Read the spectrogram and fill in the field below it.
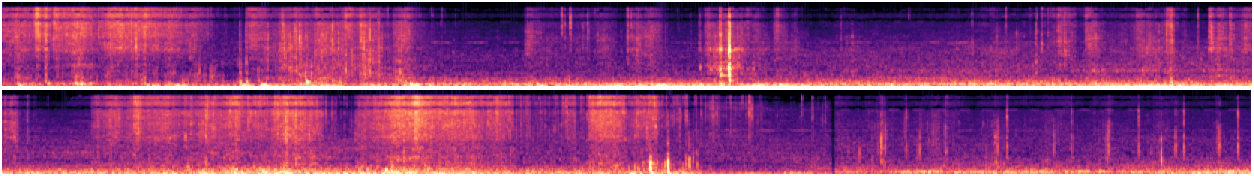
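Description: Fabric rustles and crinkles as a hand handles a padded jacket.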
